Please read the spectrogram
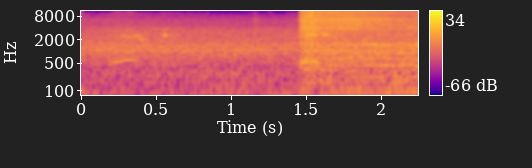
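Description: Road traffic at a junction: a steady low rumble of passing cars. About one and a half seconds in, a sudden louder rush of noise, with a finger over the lens, as the phone is handled.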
